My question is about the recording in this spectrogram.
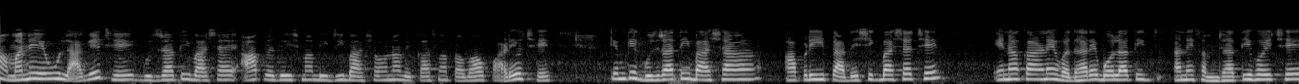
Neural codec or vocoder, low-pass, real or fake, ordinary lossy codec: none; 5.4 kHz; real; none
